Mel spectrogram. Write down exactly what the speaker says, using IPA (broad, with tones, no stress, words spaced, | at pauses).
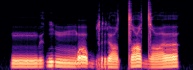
mːʉ˨˥ɡmːɔ̰˧˥˧bru˨˩ tˤʉ˧˥˧dˤʌː˨˥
